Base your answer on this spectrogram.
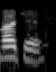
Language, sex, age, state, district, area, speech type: Nepali, female, 18-30, West Bengal, Kalimpong, rural, conversation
